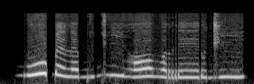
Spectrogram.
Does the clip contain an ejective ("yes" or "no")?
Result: no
